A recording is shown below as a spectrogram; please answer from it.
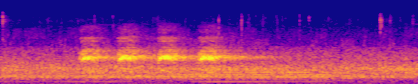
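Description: A crow cawing four times in quick, even succession about a second in, over faint woodland background.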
